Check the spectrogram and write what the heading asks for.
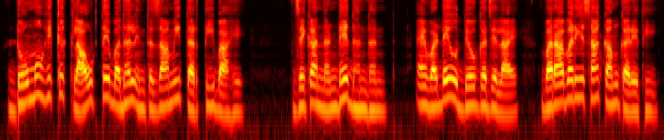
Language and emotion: Sindhi, neutral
